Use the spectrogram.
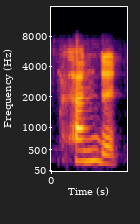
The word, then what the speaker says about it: handed: Handed. Perfect, lady. Handed. DD, right? D-E. Handed.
